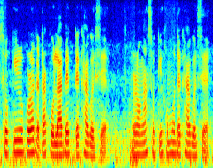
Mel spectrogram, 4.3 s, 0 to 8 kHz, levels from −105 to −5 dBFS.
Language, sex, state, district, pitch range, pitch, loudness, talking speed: Assamese, female, Assam, Sonitpur, 150-170 Hz, 160 Hz, -19 LUFS, 155 wpm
